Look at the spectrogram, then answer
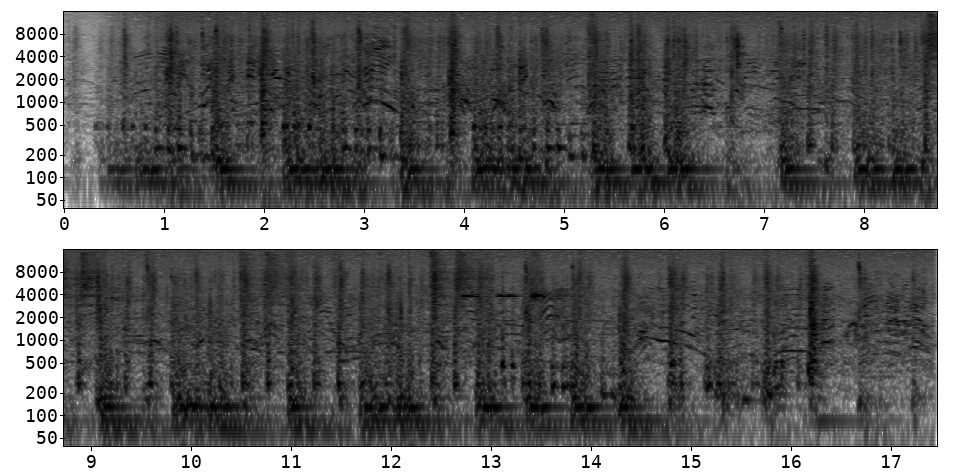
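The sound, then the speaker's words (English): A marching band drum line pounds out a steady, driving cadence of sharp hits and deep thuds in the rain during the Saugatuck vs Saranac football game, loud throughout, with a low murmur of crowd noise underneath. “As the drum line's getting after it still despite the rain, so let's listen to them for a minute.”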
